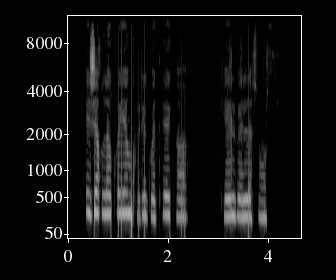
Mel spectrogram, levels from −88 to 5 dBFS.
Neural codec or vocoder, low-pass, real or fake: none; 10.8 kHz; real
